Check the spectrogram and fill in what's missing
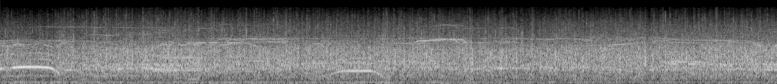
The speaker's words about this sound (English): Well, that ovation went on for about 2 minutes yesterday. That's Tiger Woods walking over that landmark bridge at St. Andrews at 18.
